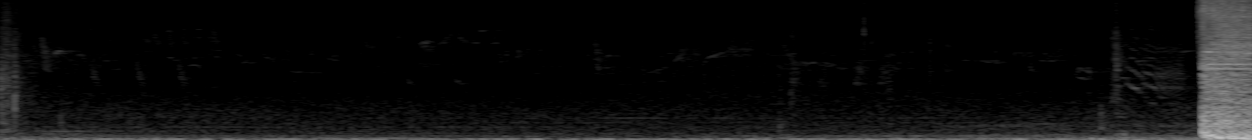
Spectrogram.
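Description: Quiet room ambience with faint, scattered bird chirps and a few soft clicks, after music cuts off abruptly; loud music comes back in suddenly about nine seconds in.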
